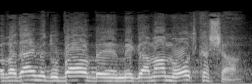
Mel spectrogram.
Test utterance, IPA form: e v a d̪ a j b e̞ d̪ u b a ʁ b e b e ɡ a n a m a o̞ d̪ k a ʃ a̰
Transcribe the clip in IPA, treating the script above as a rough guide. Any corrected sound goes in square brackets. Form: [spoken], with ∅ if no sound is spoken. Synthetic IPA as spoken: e v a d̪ a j [m] e̞ d̪ u b a ʁ b e [m] e ɡ a [m] a m [e] o̞ d̪ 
